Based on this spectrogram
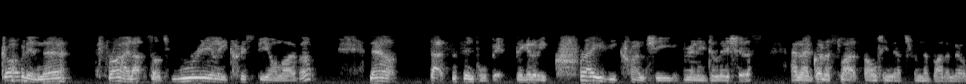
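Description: With an Australian accent, a man talks at a fairly quick pace in a medium pitch, his voice making very wide pitch swings. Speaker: camp cook. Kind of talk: tutorial.

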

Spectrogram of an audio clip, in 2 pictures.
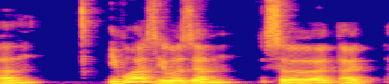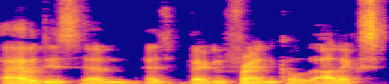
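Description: At a moderate pace, a man speaks in a fairly low voice with ordinary pitch variation. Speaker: founder of a lifestyle brand. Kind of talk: casual chat. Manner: animated, loud.

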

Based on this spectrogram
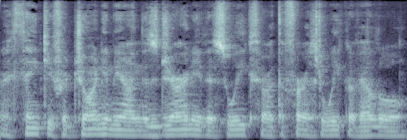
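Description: The man's voice is very deep and low, with a warm, calm tone. It is somewhat breathy, and his intonation stays fairly even. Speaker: meditation guide podcast host. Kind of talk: guided meditation. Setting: live Zoom gathering, recorded. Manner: calm, gentle, slow-paced, soothing; warm, addressing listeners as dear friends.

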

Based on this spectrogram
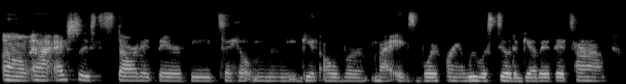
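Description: A woman with an Alabama accent, fairly low pitch, monotone, flat intonation and a fairly quick pace in a dry, close sound with no echo. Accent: Southern US (Alabama). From US South, northwest Alabama. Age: 30s. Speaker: online creator. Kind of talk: personal story in interview. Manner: hesitant, many fillers.

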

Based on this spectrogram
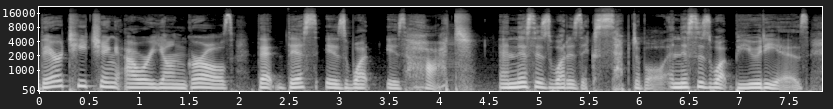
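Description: A normal speaking voice from a woman at medium pitch, in a very clean recording with a silent background. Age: 40s. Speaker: radio host. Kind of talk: radio talk show. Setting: studio.

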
